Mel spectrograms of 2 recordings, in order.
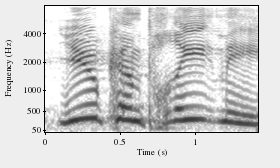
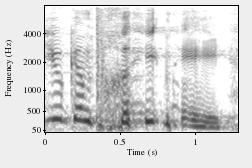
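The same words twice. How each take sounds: First: Slow, lifted, swooning quote; movie line. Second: Repeated movie line. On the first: Pastor quoting Jerry Maguire to laughing congregation, slow swoon. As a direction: sigh it out like the film romance. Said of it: "second most famous line out of the movie". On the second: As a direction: savour it once more, gently. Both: Retold or imitated.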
